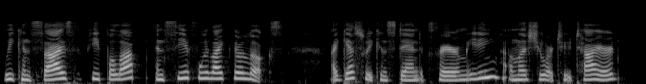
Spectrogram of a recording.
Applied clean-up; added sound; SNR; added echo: neural mask model DeepFilterNet 3.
